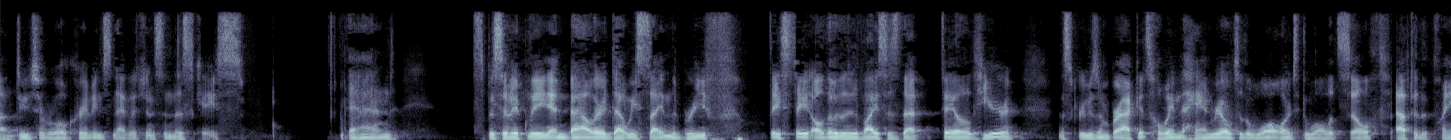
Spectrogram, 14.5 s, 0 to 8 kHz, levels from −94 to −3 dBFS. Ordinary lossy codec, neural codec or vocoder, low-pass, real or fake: MP3, 48 kbps; codec, 16 kHz, 2 kbps, FreqCodec, larger model; 7.2 kHz; fake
